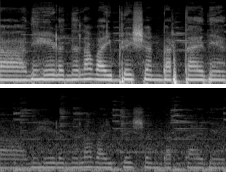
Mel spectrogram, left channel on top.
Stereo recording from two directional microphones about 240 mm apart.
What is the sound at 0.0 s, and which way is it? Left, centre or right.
A woman's voice, left.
